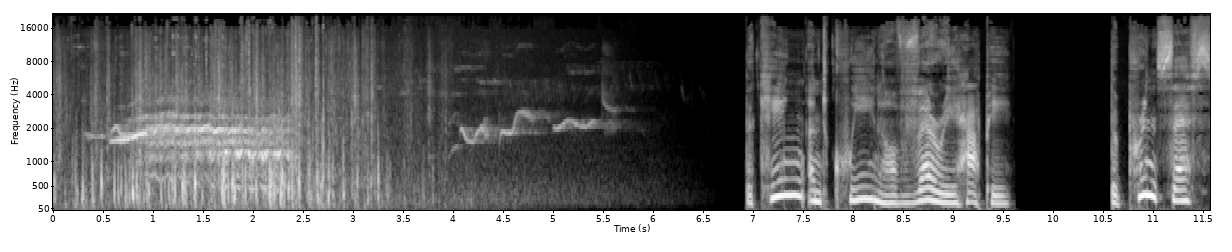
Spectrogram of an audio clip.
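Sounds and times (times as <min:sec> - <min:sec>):
ridden horses galloping: 0:00.0 - 0:04.6
horse neighing: 0:00.2 - 0:02.7
speech: 0:07.2 - 0:09.6, 0:10.6 - 0:11.5.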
